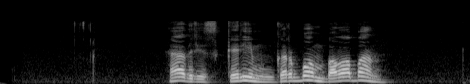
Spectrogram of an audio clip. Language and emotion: Russian, positive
